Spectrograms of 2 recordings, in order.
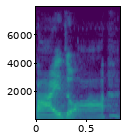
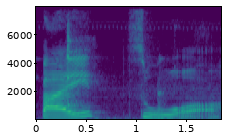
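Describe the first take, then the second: First: It is said with an American pronunciation. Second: It is said with a Mandarin pronunciation. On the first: The speaker calls it wrong. "nobody pronounces it correctly in America. Everybody's like" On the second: The speaker calls it right. "It's bai zuo"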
